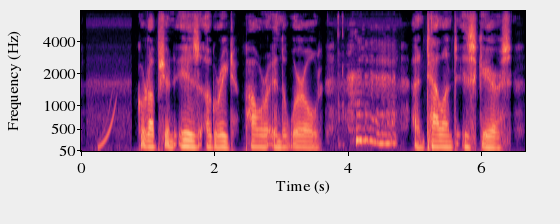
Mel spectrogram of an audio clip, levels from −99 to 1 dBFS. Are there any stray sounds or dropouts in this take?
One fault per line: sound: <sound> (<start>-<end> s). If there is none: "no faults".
sound: chirp (0.3-0.6 s)
sound: laugh (3.8-4.8 s)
